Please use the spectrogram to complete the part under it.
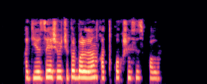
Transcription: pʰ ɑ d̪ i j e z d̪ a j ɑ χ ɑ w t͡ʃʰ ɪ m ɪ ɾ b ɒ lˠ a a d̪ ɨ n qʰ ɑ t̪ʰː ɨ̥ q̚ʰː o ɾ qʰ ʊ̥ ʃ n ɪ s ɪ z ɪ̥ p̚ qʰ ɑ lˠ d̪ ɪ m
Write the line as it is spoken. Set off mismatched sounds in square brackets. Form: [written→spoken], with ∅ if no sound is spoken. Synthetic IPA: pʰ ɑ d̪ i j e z d̪ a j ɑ [χ→ʃ] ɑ w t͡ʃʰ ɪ [m→b] ɪ ɾ b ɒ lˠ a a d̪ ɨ n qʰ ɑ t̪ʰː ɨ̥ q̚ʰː o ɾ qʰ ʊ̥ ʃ n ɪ s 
